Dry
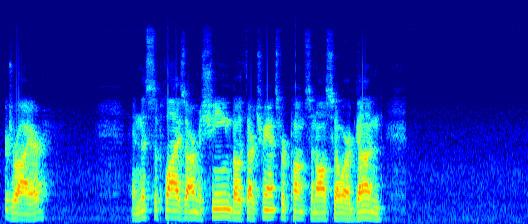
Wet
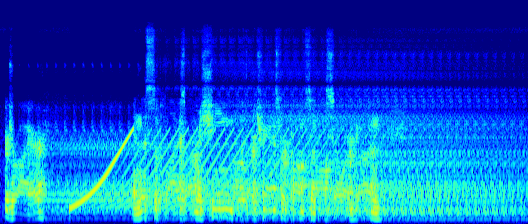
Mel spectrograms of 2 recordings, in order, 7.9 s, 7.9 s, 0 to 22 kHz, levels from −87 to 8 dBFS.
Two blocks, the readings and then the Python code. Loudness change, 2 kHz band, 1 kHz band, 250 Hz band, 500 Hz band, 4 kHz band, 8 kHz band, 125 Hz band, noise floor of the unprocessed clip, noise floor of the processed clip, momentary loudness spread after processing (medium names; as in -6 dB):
-11.5 dB, -3.0 dB, -11.0 dB, -7.0 dB, -11.0 dB, -1.5 dB, no reading, -8.0 dB, -61 dBFS, -45 dBFS, 12 LU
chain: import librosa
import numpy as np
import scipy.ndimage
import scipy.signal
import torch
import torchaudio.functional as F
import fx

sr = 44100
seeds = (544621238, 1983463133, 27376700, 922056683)

y = fx.spec_paint(x, sr, seeds[0], shape='rise', start_s=1.03, length_s=0.97, low_hz=280.0, high_hz=2100.0, level_db=-22.0)
y = fx.over_compress(y, sr, threshold_db=-27.0, ratio=-1.0)
y = fx.highpass(y, sr, hz=210.0, slope=6)
y = fx.notch(y, sr, hz=4700.0, q=5.1)
y = fx.echo_swell(y, sr, ms=137, loudest=8, wet_db=-18)
y = F.gain(torch.from_numpy(y), -4.0).numpy()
